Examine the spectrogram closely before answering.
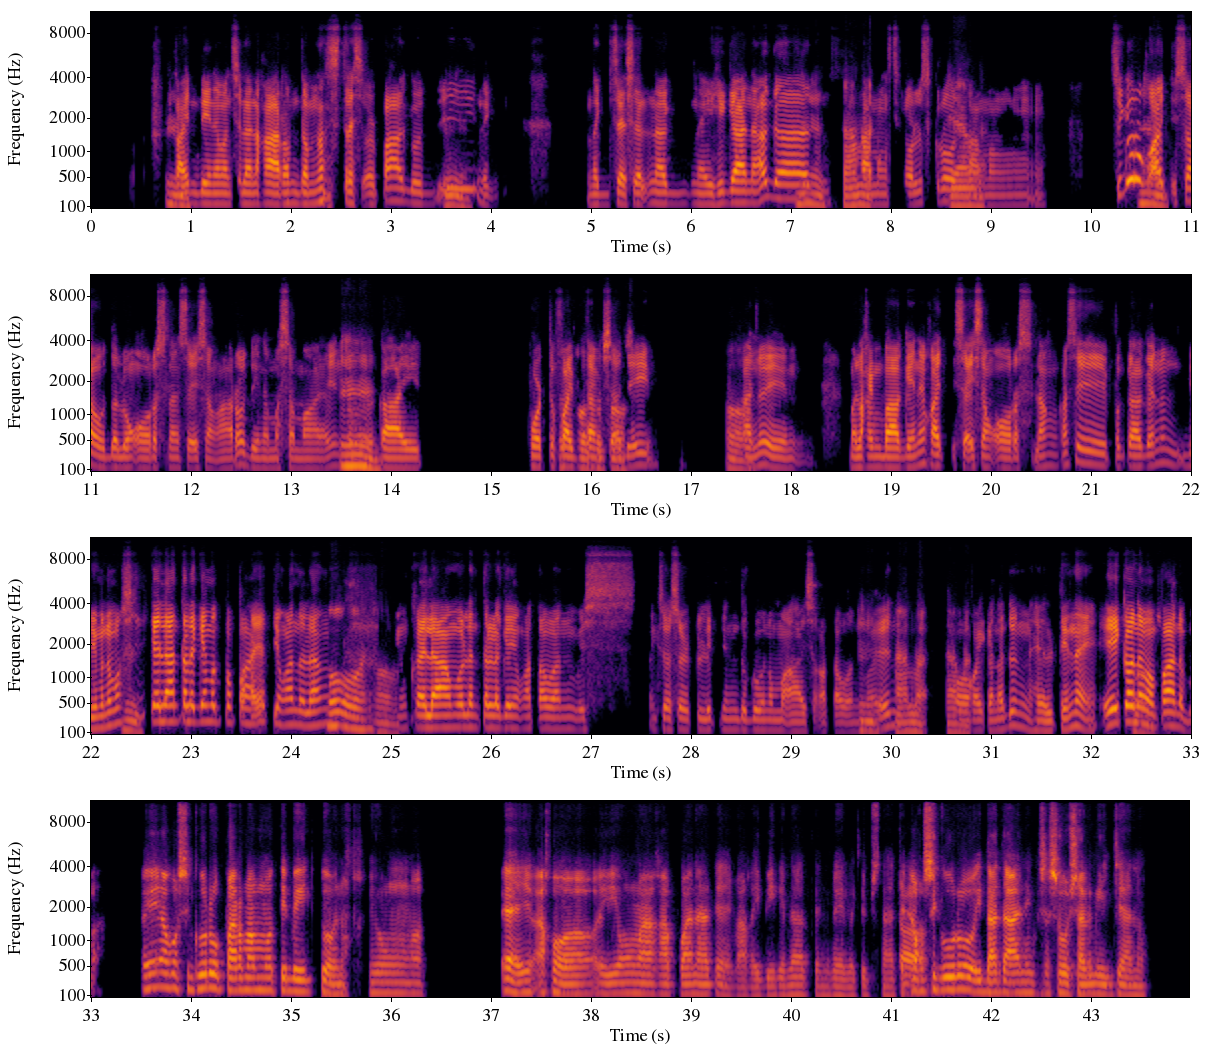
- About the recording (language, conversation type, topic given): Filipino, unstructured, Bakit sa tingin mo maraming tao ang tinatamad mag-ehersisyo?
- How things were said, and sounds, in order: tapping; other background noise; "dadaanin" said as "idadaanin"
